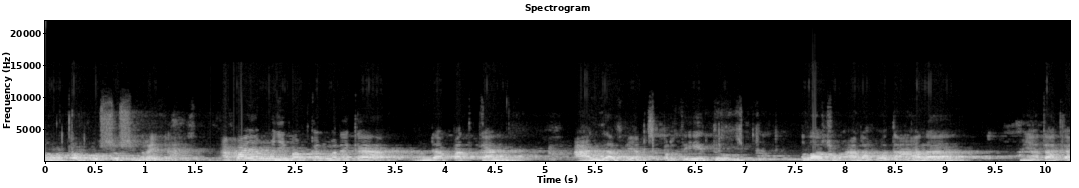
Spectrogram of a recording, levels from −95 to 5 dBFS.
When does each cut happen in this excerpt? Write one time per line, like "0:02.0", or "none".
0:01.8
